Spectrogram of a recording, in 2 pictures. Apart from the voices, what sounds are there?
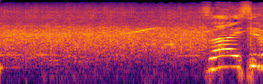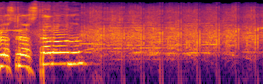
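audience applauding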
